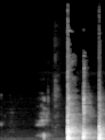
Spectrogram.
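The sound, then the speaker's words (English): Three quick, evenly spaced knocks on wood, fairly loud, each with a short hollow ring. A faint, brief murmur comes just before them. “If he's healthy, yeah, not, you know, he's knocking on some wood.”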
